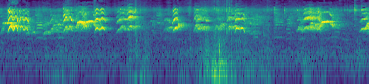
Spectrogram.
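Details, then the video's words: Captive home-bred cockatiels, whiteface emerald and exhibition grey male, give strident, buzzy squawks in quick clusters, some with whistled upper tones, alongside a soft thump. "Whiteface Emerald Cockatiel | Emerald Cockatiel | Exhibition Grey Male"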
